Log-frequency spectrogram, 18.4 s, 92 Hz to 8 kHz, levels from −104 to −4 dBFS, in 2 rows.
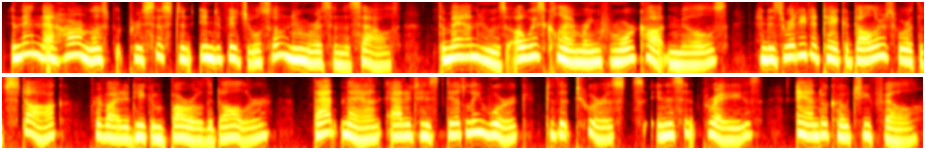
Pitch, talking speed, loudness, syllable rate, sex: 205 Hz, 165 wpm, -16 LUFS, 4.8 syllables/s, female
